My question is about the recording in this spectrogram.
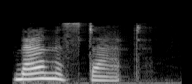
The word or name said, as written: manostat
